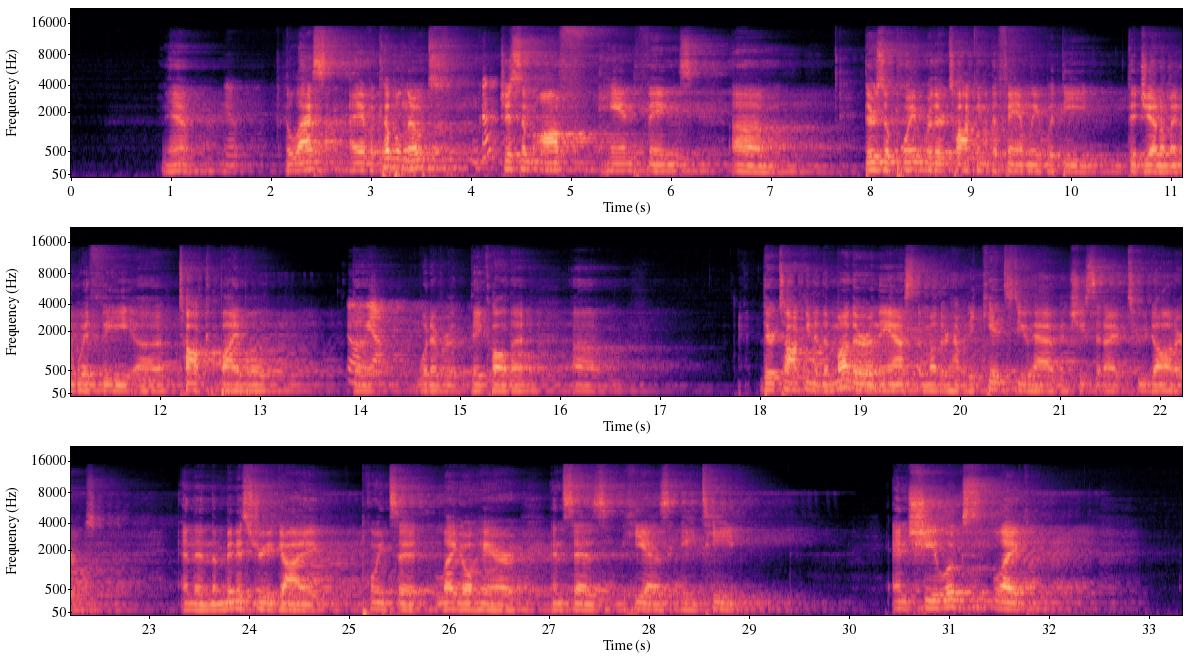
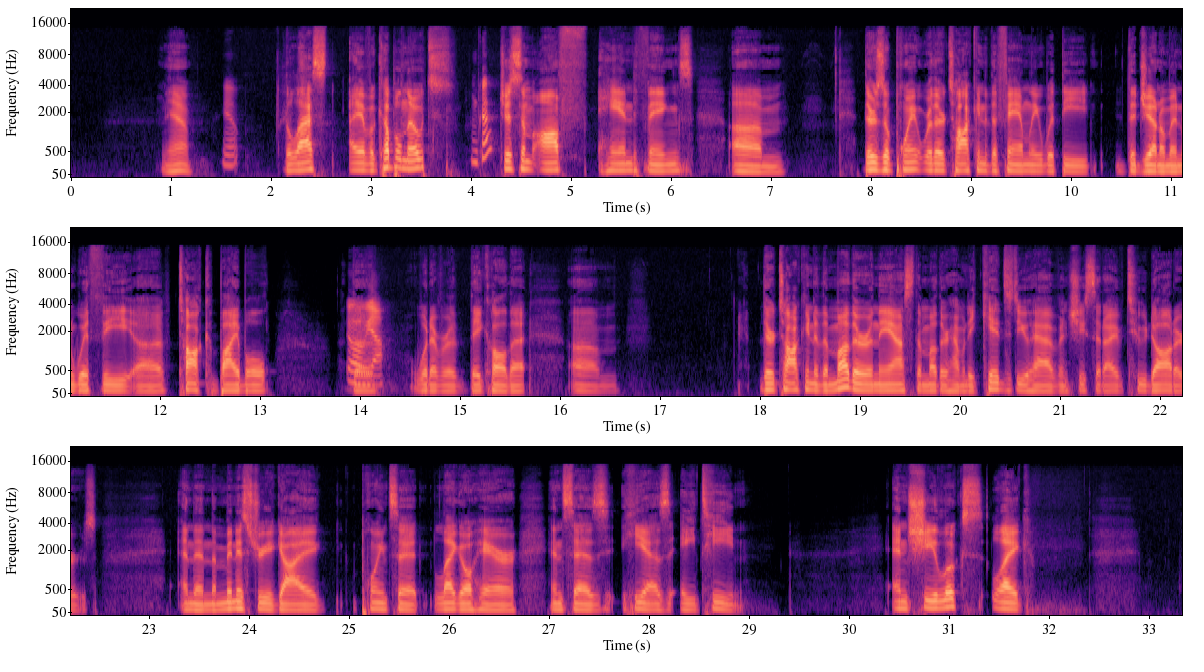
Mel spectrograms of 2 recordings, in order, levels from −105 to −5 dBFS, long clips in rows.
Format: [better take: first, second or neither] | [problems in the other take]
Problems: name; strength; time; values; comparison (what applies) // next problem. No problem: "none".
second | room echo; noticeable; dies away in 1.7 s // off-mic speech; somewhat distant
